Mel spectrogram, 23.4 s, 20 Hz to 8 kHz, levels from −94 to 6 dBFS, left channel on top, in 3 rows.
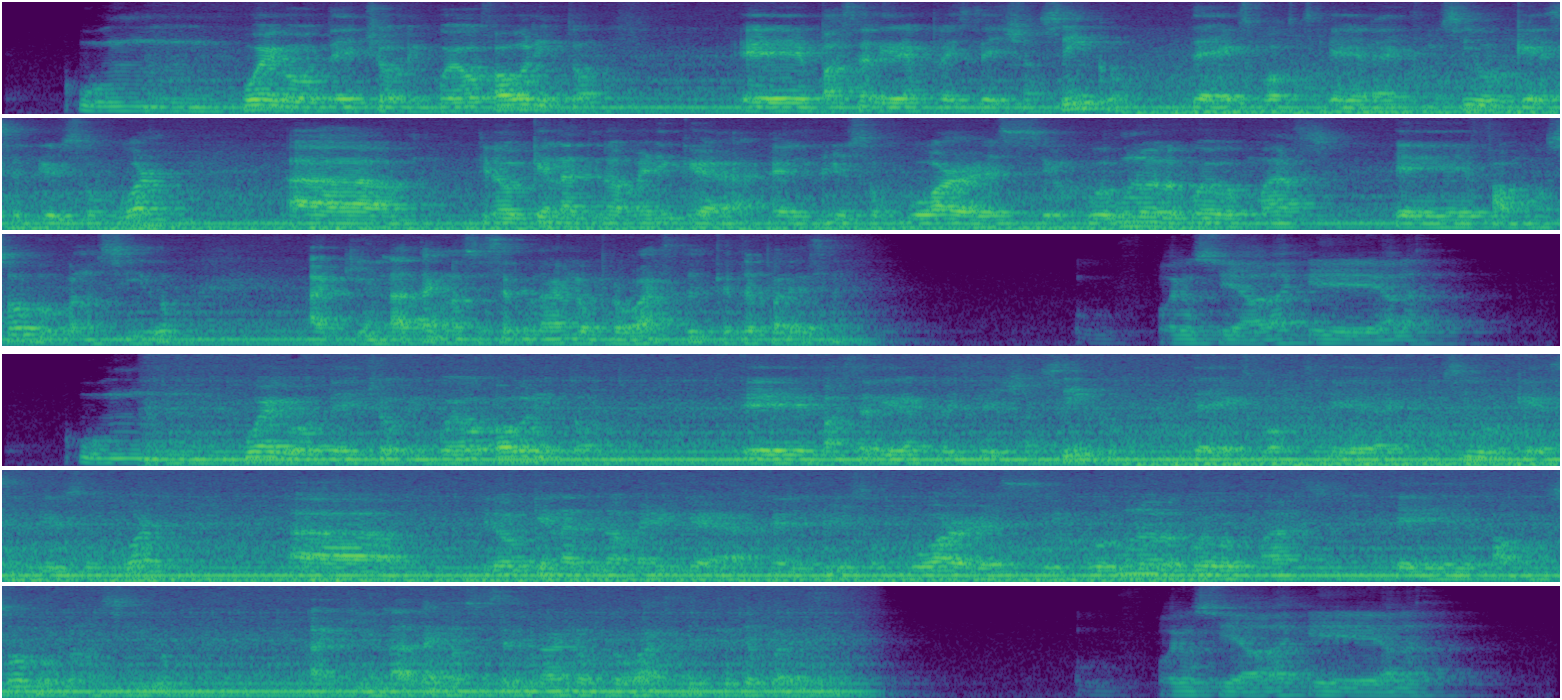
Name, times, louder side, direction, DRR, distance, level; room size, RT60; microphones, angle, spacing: voice 1, 0.4-3.0 3.7-5.6 5.9-8.8 9.2-14.4 14.7-16.8 17.1-19.7, left 1 dB, 40° left, -2 dB, 1.0 m, -25 dB
Vending Machines - Coffee Machine Hum, 0.7-20.0, right 6 dB, 80° right, 0.4 m, -28 dB
Aircraft, 5.6-13.9, right 2 dB, 25° right, 0.5 m, -31 dB
voice 2, 20.9-22.7, equal, 5° left, -2 dB, 1.3 m, -34 dB
7.4 x 3.7 x 5.6 m, 0.80 s
head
